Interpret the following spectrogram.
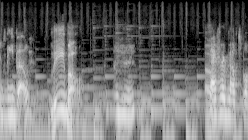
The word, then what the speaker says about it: Lebow: her name is lebeau yeah welcome to the studio thank you thank you for having me is it is your last name lebeau or uh it's actually libo libo i've heard multiple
